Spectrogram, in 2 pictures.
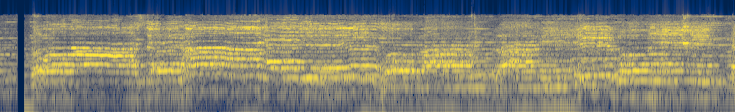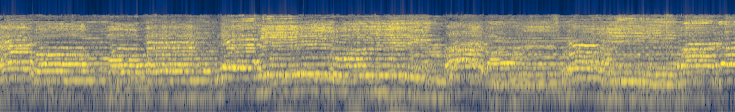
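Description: Church choir singing a hymn in harmony over sustained low organ notes.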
